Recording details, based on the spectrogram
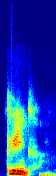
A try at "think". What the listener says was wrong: Okay, not ting tapi kayak Enggak di belakang, di depan.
